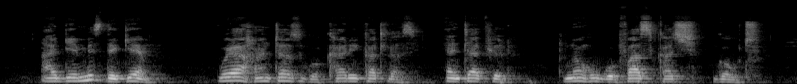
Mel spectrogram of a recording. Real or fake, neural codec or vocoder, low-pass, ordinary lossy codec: real; none; 19.8 kHz; AAC, 48 kbps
